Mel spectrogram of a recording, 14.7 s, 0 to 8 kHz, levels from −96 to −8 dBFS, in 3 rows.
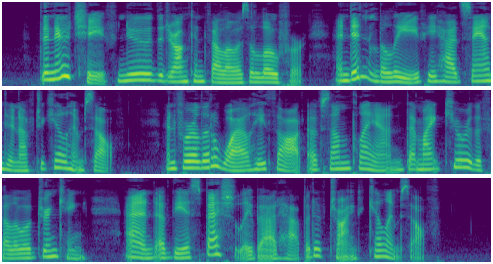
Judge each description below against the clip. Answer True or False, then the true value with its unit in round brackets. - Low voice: False (185 Hz)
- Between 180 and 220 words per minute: True (200 wpm)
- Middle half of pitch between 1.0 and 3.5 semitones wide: False (5.1 semitones)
